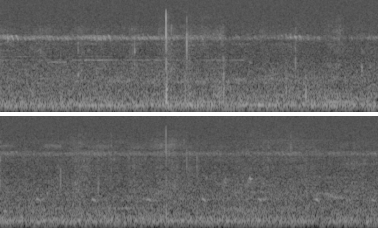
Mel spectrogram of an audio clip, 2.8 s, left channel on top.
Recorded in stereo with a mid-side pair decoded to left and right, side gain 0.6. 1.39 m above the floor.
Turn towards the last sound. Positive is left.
No sound to turn to.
